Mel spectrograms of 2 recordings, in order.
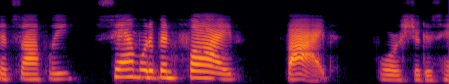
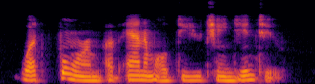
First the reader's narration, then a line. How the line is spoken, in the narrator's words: He asked quietly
